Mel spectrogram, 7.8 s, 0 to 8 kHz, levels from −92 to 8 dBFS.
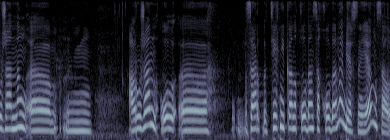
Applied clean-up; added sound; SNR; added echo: none; none; none; none.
